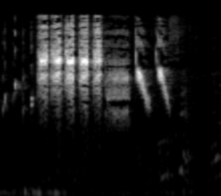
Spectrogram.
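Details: Wild-caught European goldfinch singing: a brief burst of rapid, high, bright twittering notes with buzzy ringing tones, followed by two quick descending slurred chirps, then quiet.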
